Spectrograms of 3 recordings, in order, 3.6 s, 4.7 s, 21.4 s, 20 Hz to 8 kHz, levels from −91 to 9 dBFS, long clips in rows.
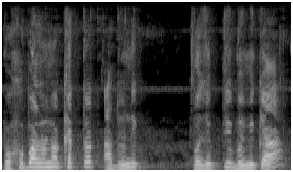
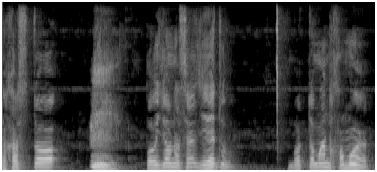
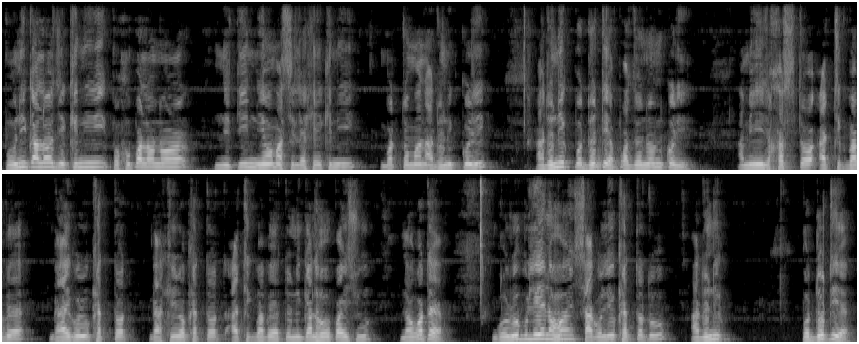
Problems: none marked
